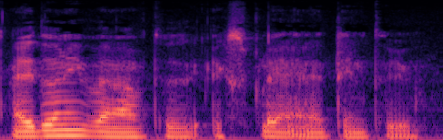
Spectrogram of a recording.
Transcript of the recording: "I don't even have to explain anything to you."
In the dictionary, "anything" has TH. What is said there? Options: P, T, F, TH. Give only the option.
T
